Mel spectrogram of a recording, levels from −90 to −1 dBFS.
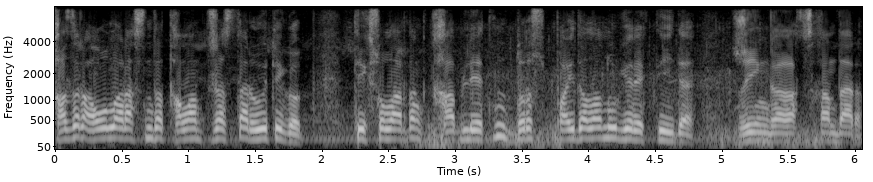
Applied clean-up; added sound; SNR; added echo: none; none; none; none.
